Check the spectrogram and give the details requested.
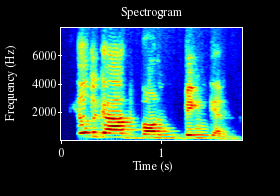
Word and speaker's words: Hildegard von Bingen: Hildegard von Bingen, Bingen.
